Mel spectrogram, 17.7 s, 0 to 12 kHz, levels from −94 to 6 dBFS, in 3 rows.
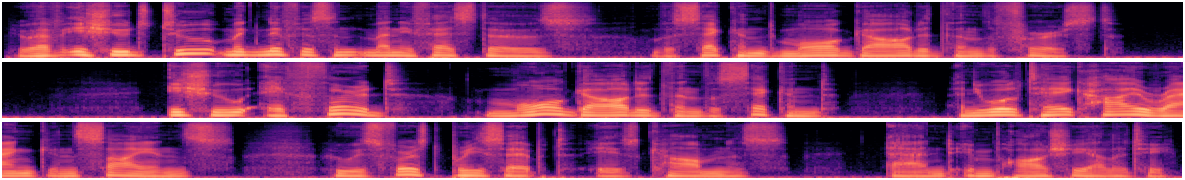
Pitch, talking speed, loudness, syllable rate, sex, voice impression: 110 Hz, 120 wpm, -19 LUFS, 4.0 syllables/s, male, very masculine, very middle-aged, very thick, tensed, very powerful, bright, soft, clear, fluent, slightly raspy, very cool, intellectual, slightly refreshing, sincere, very calm, mature, very friendly, very reassuring, unique, slightly elegant, wild, slightly sweet, lively, kind, slightly modest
